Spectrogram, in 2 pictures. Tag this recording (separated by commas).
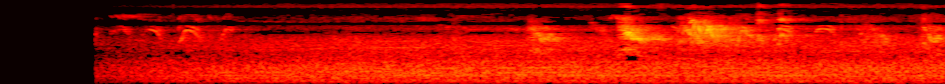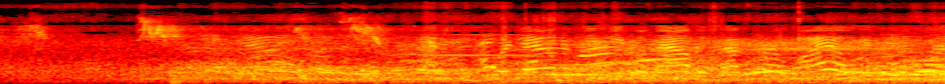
Chirp, Bird vocalization, Bird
